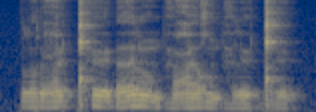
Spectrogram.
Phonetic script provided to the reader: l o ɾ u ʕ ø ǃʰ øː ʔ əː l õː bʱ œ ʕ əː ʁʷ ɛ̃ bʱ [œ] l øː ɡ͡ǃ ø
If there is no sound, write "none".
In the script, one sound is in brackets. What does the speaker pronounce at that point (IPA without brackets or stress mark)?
œ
